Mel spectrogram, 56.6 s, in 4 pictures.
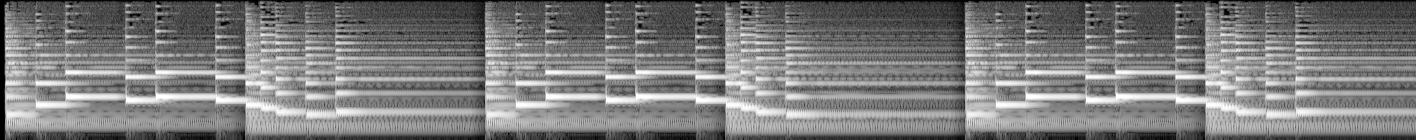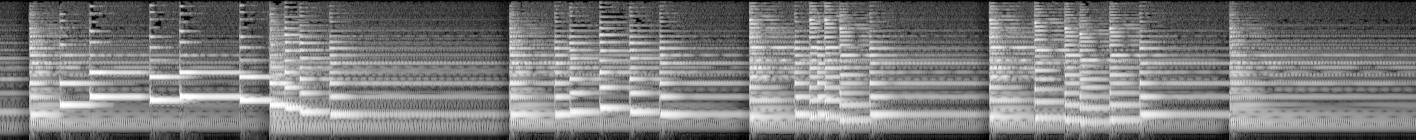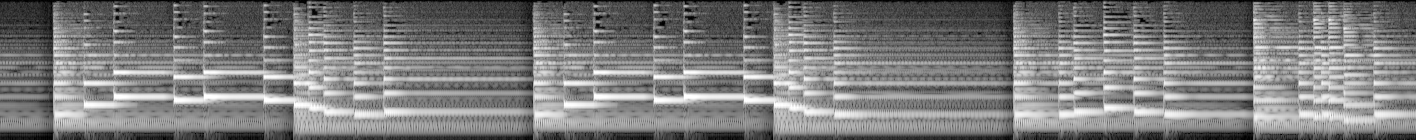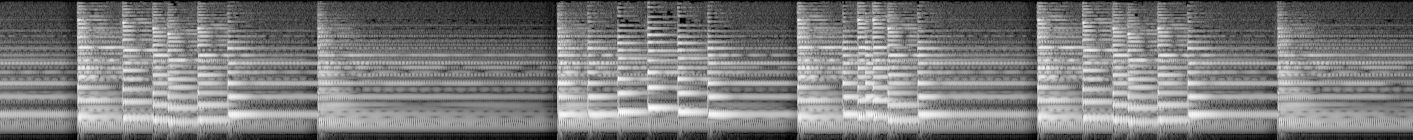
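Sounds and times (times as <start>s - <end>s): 
piano: 0.0s - 56.6s.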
